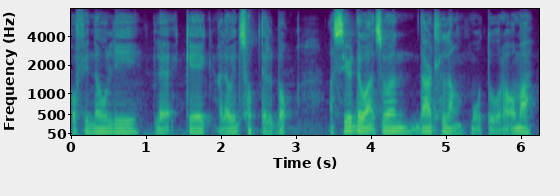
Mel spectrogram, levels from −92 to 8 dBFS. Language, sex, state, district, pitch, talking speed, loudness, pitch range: Mizo, male, Mizoram, Aizawl, 90 Hz, 180 wpm, -19 LUFS, 85-100 Hz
